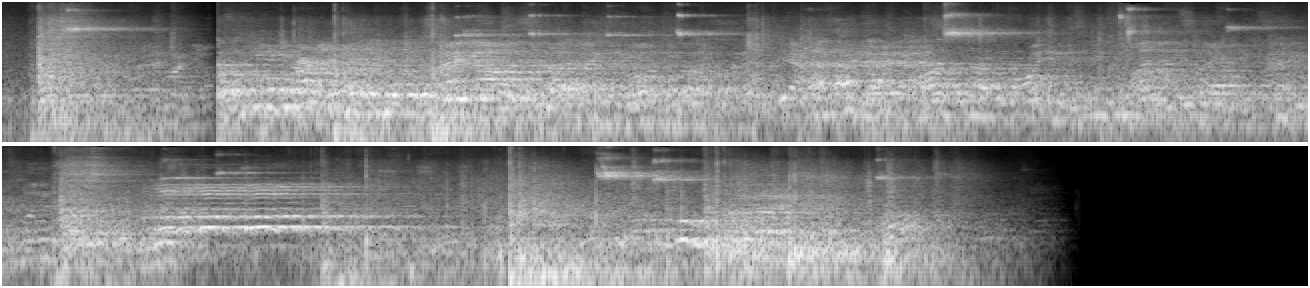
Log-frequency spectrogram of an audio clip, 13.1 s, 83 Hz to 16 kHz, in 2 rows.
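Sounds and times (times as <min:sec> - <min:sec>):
players' voices: 0:00.2 - 0:11.9
basketball bouncing on gym floor: 0:01.6 - 0:02.7, 0:08.1 - 0:11.4.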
